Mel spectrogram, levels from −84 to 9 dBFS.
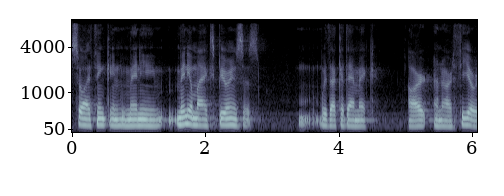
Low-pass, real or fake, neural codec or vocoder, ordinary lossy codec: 7.2 kHz; real; none; MP3, 64 kbps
